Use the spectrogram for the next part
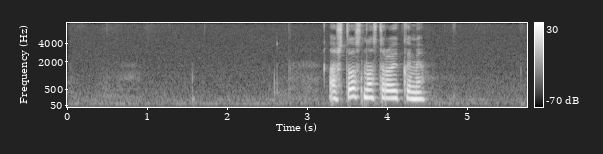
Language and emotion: Russian, neutral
